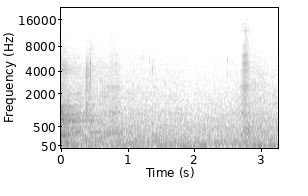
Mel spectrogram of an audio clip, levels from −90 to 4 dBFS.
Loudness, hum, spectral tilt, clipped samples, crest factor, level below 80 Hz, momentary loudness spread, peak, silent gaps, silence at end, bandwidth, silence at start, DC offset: -57 LUFS; none; -4.5 dB/octave; under 0.1%; 20 dB; -64 dBFS; 8 LU; -34 dBFS; none; 0 s; 19 kHz; 0 s; under 0.1%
